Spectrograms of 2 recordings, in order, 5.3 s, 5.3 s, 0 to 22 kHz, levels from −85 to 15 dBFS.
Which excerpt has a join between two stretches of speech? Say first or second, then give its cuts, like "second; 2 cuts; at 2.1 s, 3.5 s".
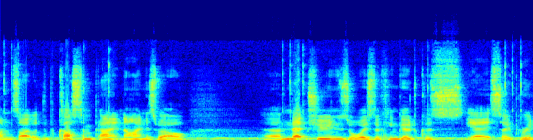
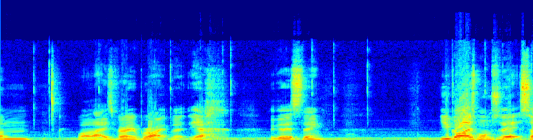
second; 1 cut; at 1.6 s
